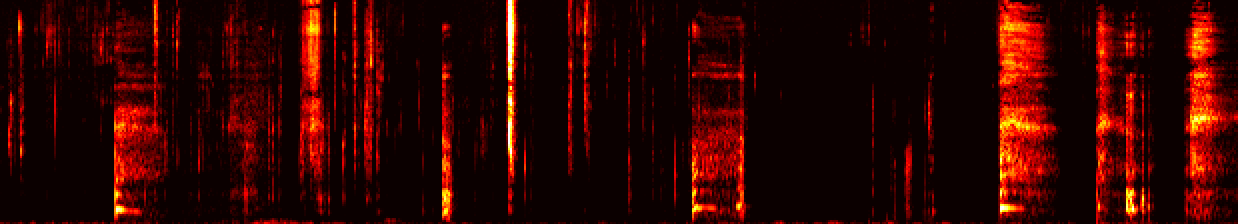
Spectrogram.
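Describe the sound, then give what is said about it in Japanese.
Someone chewing while tasting food, with scattered moist, crunchy bites in irregular bursts separated by quiet gaps. A few of the bursts are sharper and louder than the rest. “味見してるのよ。”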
